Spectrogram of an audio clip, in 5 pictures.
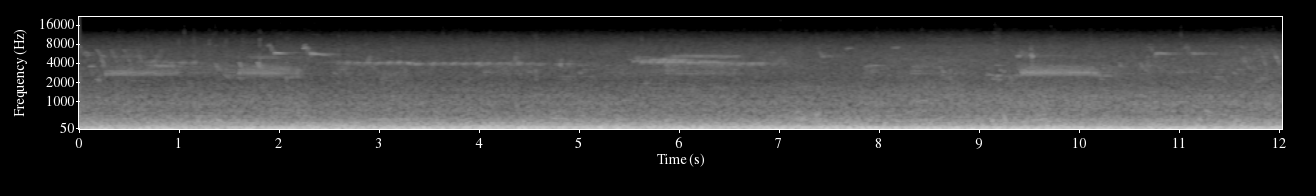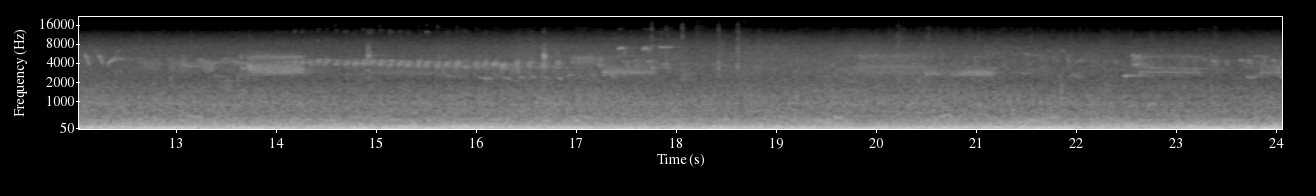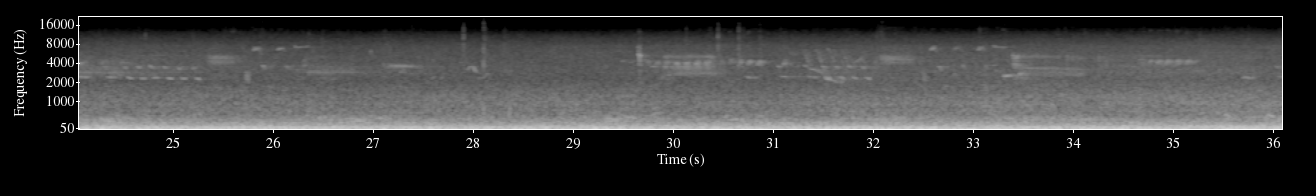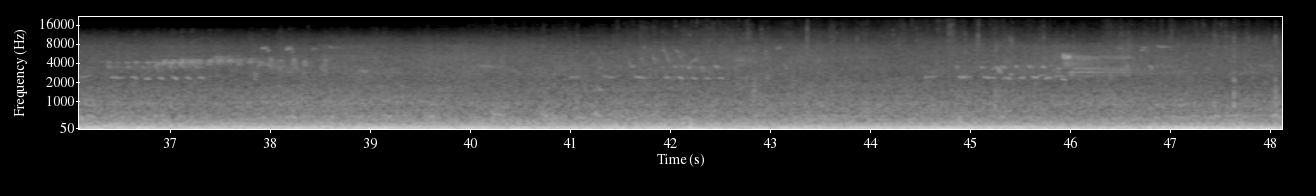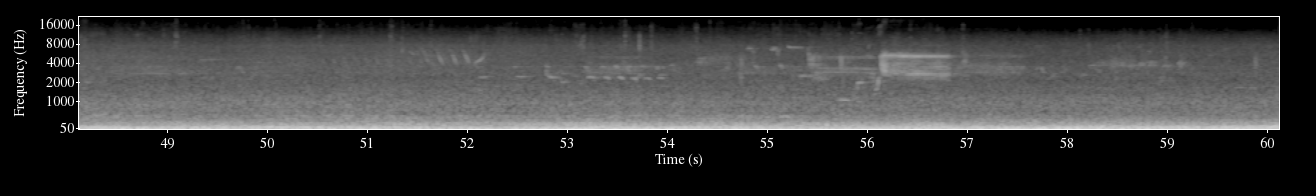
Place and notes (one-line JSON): {"title": "Villeray—Saint-Michel—Parc-Extension, Montreal, QC, Canada - Parc Jarry", "date": "2022-05-20 10:03:00", "description": "Recorded with Usi Pro at Parc Jarry with Zoom F3", "latitude": "45.54", "longitude": "-73.63", "altitude": "51", "timezone": "America/Toronto"}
